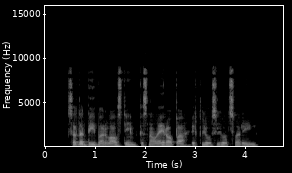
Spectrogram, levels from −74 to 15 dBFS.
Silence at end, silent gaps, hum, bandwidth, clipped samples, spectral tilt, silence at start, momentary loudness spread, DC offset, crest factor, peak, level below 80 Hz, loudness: 0.5 s; none; none; 9.6 kHz; under 0.1%; -3.5 dB/octave; 0.45 s; 9 LU; under 0.1%; 20 dB; -12 dBFS; -66 dBFS; -31 LUFS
